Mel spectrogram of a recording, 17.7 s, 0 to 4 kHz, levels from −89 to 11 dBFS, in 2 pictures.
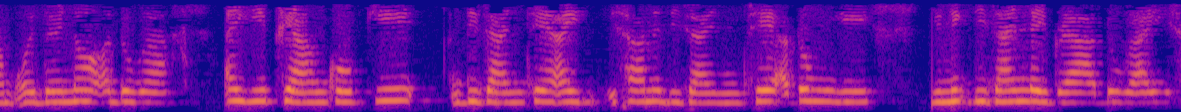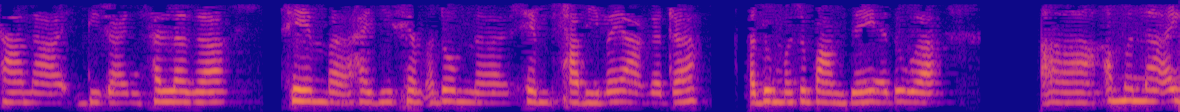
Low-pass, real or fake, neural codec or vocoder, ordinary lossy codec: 3.6 kHz; real; none; MP3, 16 kbps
